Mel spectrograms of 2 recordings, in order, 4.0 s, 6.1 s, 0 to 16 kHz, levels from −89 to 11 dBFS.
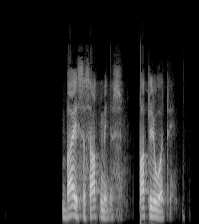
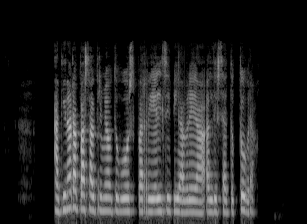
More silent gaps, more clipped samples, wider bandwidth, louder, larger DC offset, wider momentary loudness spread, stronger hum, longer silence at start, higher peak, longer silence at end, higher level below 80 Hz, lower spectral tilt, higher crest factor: neither; neither; second, 7.4 kHz vs 8.2 kHz; first, -16 LUFS vs -22 LUFS; neither; first, 15 LU vs 9 LU; neither; first, 1.25 s vs 1.1 s; about the same, 0 dBFS vs -2 dBFS; second, 0.55 s vs 1.05 s; first, -60 dBFS vs -70 dBFS; first, -7 dB/octave vs -4 dB/octave; about the same, 18 dB vs 22 dB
